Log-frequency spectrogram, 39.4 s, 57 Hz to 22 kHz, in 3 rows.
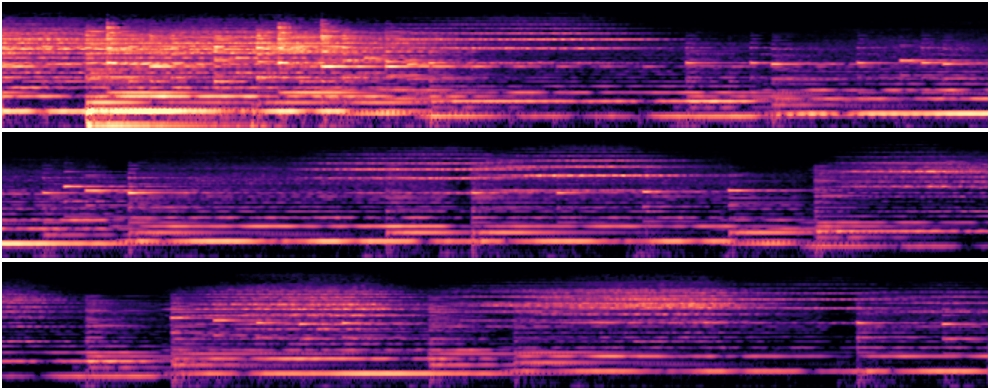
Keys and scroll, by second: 1.7 v, 2.9 shift+super+n, 3.2 shift+super+Return, 3.9 shift+Return, 4.1 b, 10.2 x, 11.5 [, 18.2 ], 20.1 [, 22.3 v, 24.7 shift+super+n, 25.4 shift+super+Return, 26.2 b, 32.2 [, 33.8 [, 36.3 ].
